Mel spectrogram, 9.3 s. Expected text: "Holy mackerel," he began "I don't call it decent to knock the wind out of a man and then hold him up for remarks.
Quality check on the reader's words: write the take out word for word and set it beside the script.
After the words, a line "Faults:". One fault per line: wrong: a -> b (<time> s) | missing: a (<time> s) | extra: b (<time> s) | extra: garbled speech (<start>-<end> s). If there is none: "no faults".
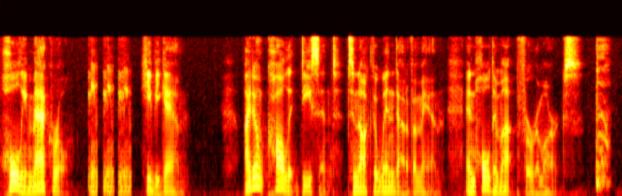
"Holy mackerel," he began "I don't call it decent to knock the wind out of a man and hold him up for remarks.
Faults:
missing: then (7.1 s)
